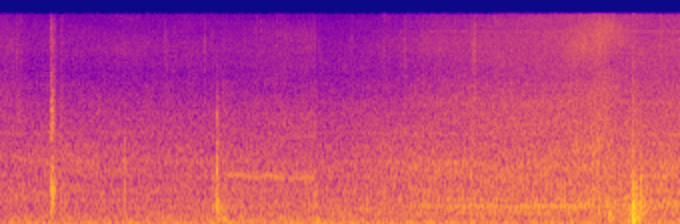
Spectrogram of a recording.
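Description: Handling knocks and rubbing from a handheld camera moving about inside a car cabin over a steady hum. There are small knocks about half a second and two seconds in, and a sharper thump about six seconds in as the camera reaches the door frame.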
